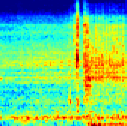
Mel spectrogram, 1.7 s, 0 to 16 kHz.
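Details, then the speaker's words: Overlanding vehicle with dead battery in the desert, before using a Hulkman Alpha85S jump starter: a few sharp clicks on key turn with no cranking; starter clicking from dead battery. "Oh, Nope. those clicks. Let me get another shot of the clicks. Everyone hates that sound."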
